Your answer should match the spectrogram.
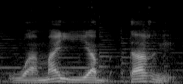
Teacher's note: huruf nun dileburkan ke dalam huruf ya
